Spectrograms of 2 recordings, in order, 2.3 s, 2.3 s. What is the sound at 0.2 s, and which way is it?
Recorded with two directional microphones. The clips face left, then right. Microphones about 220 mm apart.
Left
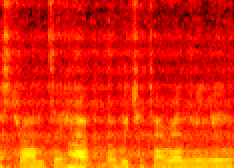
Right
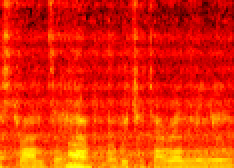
Speech, 5° left (ahead or behind).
